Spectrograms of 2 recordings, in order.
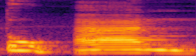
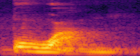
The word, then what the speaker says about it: Tuhan: Kalau dikasih huruf H jadinya bacanya Tuhan, an kebaca. Tapi kalau nggak ada huruf H di tengah jadinya tuang.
